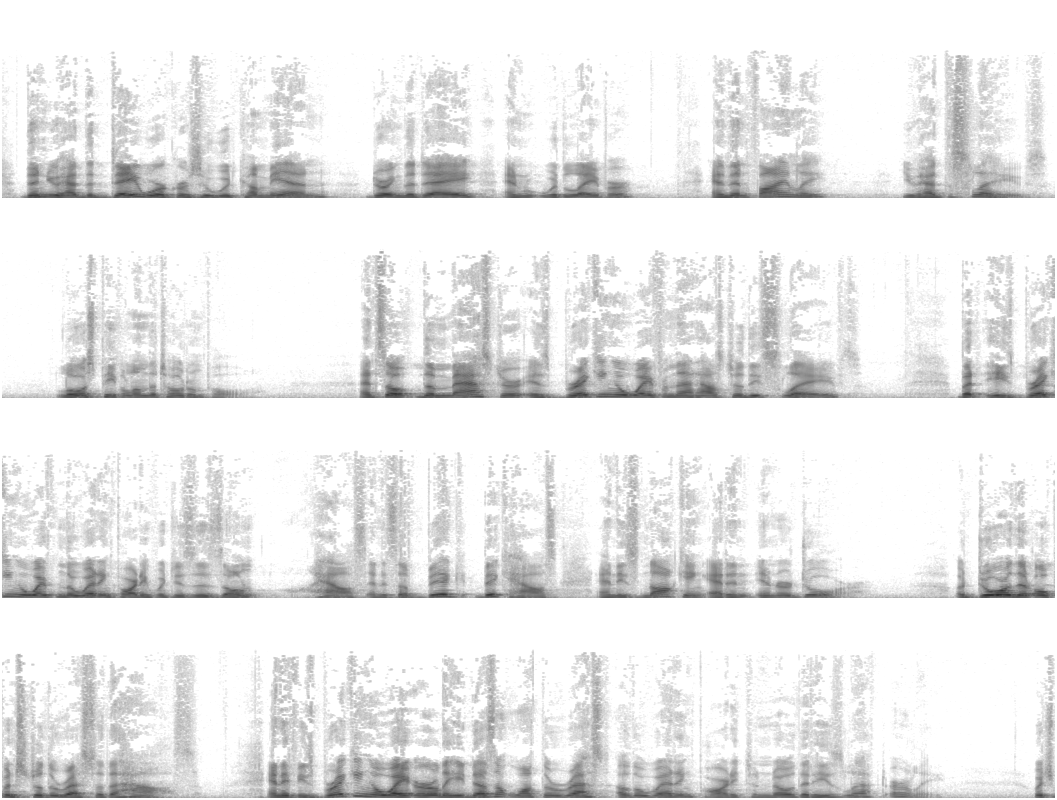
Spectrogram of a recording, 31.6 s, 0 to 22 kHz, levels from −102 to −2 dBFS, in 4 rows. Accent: American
